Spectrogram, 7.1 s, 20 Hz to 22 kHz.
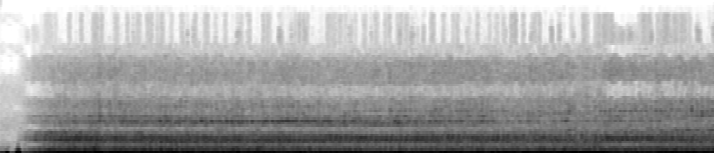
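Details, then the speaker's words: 1968 Johnson 6 HP two-stroke outboard after mechanical restoration, lake test run: steady, even buzz holding speed without stumbling or misfires; running smoothly and healthy. "put the oil in it and she runs like the charm and a barrel"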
